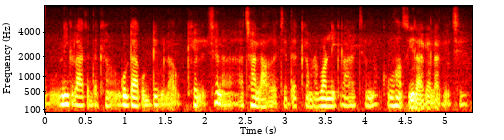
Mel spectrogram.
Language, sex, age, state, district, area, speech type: Maithili, female, 30-45, Bihar, Araria, rural, spontaneous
